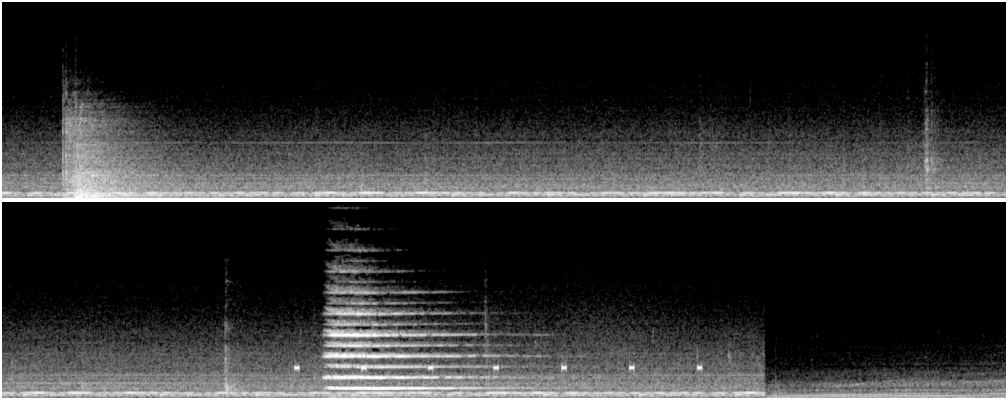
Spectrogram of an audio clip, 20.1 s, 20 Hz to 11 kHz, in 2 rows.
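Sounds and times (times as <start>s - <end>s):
low electronic drone: 0.0s - 17.7s.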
